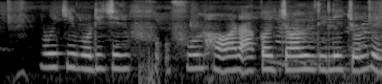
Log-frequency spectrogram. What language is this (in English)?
Bangla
